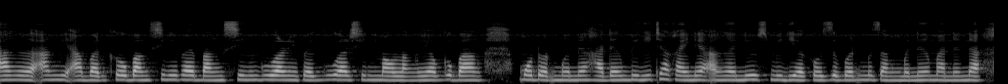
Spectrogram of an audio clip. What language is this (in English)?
Bodo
